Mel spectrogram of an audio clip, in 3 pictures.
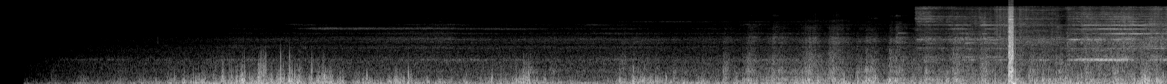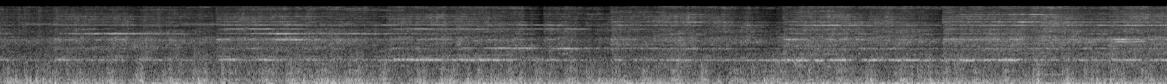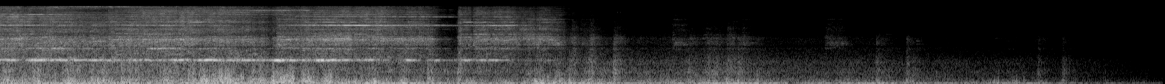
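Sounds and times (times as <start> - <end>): train rumbling over rails: 0.4 - 34.9
sharp crack: 10.1 - 10.4.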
